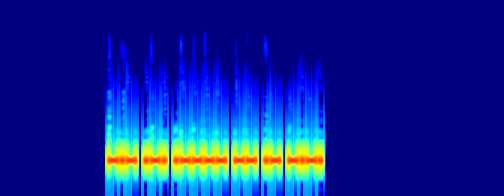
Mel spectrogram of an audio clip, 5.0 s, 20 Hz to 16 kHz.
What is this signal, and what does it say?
Morse code, heard as a keyed tone, about 37 wpm, 700 Hz. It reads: KR1MAC
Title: USA Call Signs - 6 Characters - Repeated 3x - 40wpm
